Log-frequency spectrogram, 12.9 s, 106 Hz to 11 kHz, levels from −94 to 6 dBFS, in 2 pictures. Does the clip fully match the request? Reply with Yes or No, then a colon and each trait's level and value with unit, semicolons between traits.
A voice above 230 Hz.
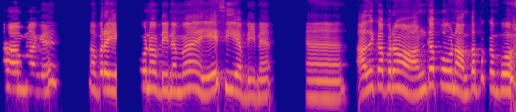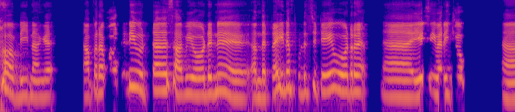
Yes: very high, 255 Hz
